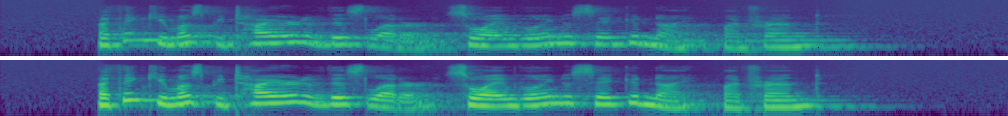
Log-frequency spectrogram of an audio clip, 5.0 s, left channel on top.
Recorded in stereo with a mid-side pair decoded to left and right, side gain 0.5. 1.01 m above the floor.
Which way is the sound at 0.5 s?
60° right.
